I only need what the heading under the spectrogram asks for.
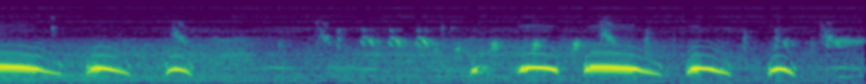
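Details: Decoy spotted dove cooing to provoke wild doves: a run of three arched, hollow coos, a pause filled with faint high chirps from other small birds, then a louder series of five coos.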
